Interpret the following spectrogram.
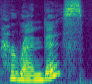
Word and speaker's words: horrendous: So the first syllable is hor. Oh, hor. The second syllable is ren. N. And the third syllable is dus. D-U-S. So, how will we mark horrendous?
